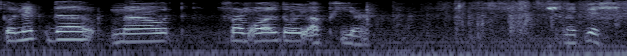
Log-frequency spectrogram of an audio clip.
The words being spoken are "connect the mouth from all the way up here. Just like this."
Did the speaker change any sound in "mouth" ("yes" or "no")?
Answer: yes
